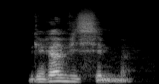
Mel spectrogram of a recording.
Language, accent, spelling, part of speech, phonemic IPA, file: French, Canada, gravissime, adjective, /ɡʁa.vi.sim/, LL-Q150 (fra)-gravissime.wav
- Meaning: very important, very serious, very grave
